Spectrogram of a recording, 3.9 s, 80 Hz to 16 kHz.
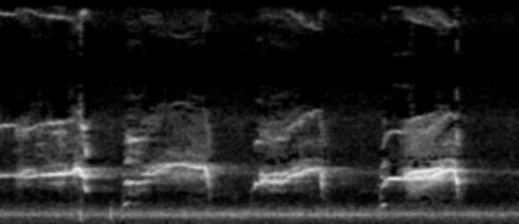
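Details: In evening light at Decorah, 12 July 2011, a female bald eagle wearing a newly fitted transmitter perches on her branch before a nest cam: four high, thin whistled calls, rising a little and ending with quick downward slurs.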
